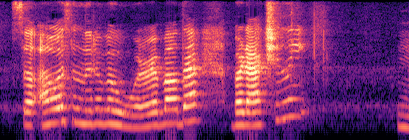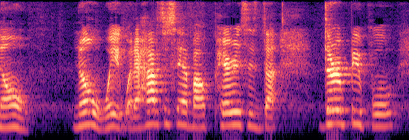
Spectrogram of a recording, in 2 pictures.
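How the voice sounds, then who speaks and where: A bright, somewhat high-pitched woman with a Colombian Spanish accent talks to camera in a relaxed, rambling way. She laughs easily and trips over her words, restarting sentences as she goes. She speaks English as a second language after Spanish. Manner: chatty and rambling, laughs often, many restarts. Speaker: vlogger. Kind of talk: casual travel vlog.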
